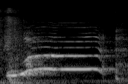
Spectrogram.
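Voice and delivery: high squeaked shocked what. Real, not acted. Unboxing a surprise gift, high shocked squeak. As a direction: gasp out the what in disbelief.

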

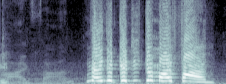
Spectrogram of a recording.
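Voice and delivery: shrieking high falsetto, loud; piercingly high parody of a nag; mocking passenger imitation. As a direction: screech back the complaint in mockery. Mocks complaining passenger.

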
